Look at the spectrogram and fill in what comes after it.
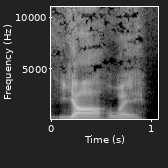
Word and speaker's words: Yahweh: I'll pronounce that today as Yahweh.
